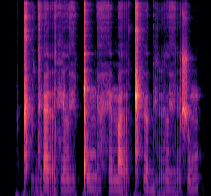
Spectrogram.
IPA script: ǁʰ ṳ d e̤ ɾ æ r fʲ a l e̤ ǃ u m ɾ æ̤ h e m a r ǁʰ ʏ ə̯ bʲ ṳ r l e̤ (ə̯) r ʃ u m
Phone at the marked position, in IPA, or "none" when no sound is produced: none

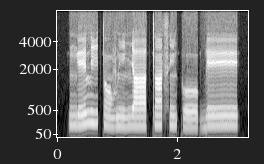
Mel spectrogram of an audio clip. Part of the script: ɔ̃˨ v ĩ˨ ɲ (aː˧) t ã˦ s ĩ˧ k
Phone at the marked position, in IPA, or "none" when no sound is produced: aː˧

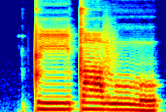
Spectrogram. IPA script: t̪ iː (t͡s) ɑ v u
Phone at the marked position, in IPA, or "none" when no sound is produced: t̪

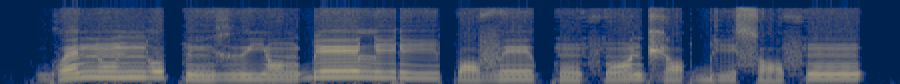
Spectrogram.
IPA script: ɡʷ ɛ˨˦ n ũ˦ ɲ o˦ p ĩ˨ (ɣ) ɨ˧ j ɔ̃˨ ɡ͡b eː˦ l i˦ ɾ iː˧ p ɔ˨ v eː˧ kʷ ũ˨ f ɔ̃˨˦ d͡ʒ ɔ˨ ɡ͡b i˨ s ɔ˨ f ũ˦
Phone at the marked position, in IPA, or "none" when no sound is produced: ɣ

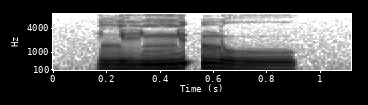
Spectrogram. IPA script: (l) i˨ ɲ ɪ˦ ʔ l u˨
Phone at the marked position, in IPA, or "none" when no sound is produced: l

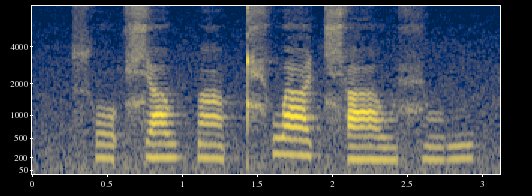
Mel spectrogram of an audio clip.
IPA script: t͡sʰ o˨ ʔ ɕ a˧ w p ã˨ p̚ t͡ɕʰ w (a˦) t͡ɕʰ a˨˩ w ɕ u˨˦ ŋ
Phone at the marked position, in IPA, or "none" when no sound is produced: a˥˧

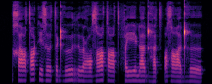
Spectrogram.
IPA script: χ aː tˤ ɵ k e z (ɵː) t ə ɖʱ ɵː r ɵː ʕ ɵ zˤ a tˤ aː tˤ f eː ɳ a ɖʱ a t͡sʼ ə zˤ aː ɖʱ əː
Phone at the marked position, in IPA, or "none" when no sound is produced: əː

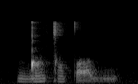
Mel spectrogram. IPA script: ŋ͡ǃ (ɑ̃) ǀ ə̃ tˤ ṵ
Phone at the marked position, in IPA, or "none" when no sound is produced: ə̃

